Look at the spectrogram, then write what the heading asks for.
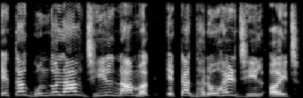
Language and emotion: Maithili, neutral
